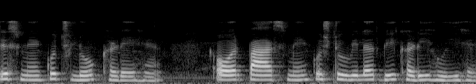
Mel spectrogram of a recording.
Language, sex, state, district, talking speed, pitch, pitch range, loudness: Hindi, female, Chhattisgarh, Bastar, 200 wpm, 215 Hz, 205-220 Hz, -18 LUFS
